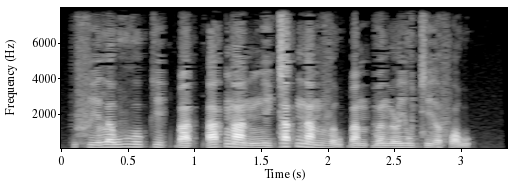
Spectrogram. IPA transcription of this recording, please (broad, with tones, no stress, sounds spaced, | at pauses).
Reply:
f i˨˩˦ l ə˧˥ w ɣ u˧˥ k i˨˩ k̚ ɓ a˨˩ t̚ ʔ a˦˥ k̚ m a˧ n ŋ i˨˩˦ c a˦˥ t̚ n a˧ m v ə˨˩˨ w ɓ a˧ m ɓ əː˧ n ɹ i˧ w c i˨˩˦ ə̯ f ɔ˨˩˨ w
